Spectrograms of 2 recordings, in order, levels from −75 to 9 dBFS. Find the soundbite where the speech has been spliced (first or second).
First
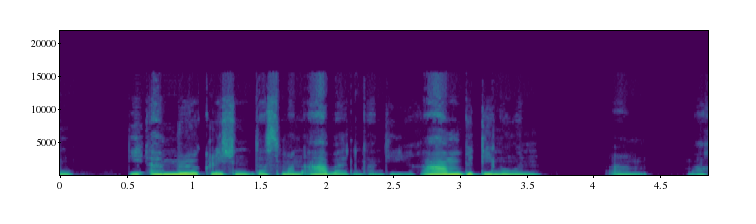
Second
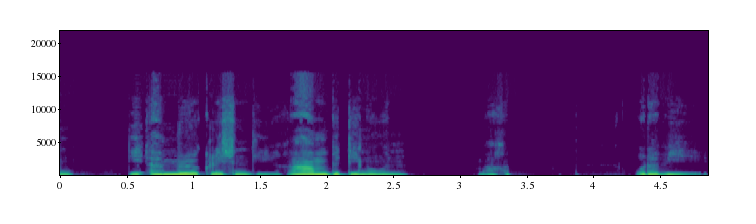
second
